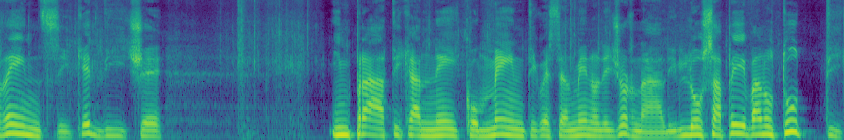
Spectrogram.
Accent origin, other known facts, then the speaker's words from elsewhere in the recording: Sesto San Giovanni, Lombardy, Italy; born there; Sesto San Giovanni non è solo la mia città natale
